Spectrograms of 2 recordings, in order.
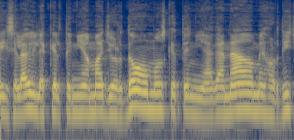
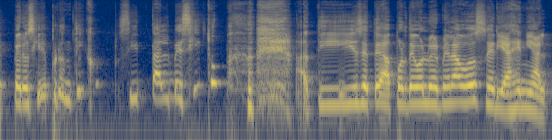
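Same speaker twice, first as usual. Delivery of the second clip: cheeky plea; 6 semitones higher than usual. Retold or imitated. Cheekily bargaining with God.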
